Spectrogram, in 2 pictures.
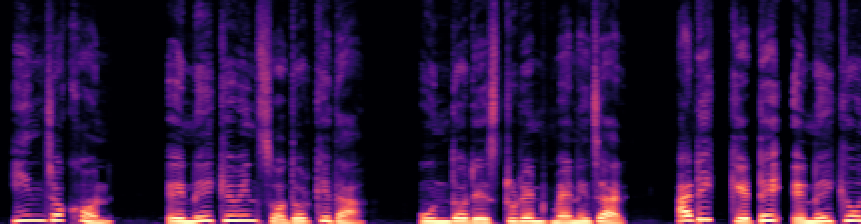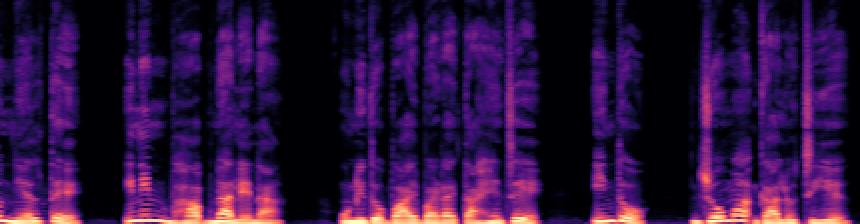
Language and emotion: Santali, sad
